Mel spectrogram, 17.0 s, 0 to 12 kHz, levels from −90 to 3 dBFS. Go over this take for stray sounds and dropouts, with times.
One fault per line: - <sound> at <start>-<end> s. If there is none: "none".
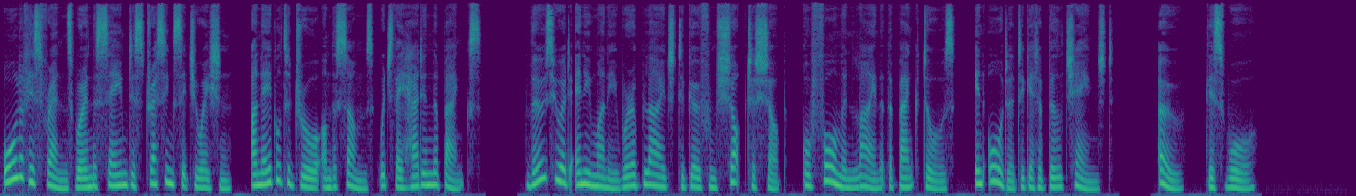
none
